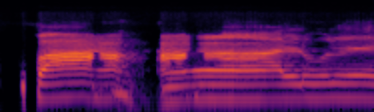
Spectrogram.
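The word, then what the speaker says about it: فعال: Ain tasdidnya, ain yang pertama sukun, ain yang kedua berharokat fathah. Nah, ayo ulang lagi sekali lagi. Fa'alul lima yurid.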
